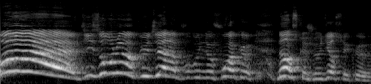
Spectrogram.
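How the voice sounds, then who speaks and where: Very wide pitch swings mark this raised, projected voice. Noticeable background noise runs underneath. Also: woman. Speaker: comedian. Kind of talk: stand-up. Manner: fast; animated.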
